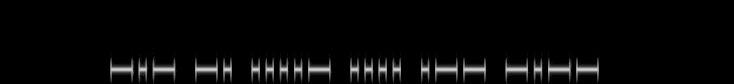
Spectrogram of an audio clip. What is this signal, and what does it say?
Morse code, heard as a keyed tone, about 17 wpm, 700 Hz. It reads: KN4HWY
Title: USA Call Signs - 6 Characters - Repeated 3x - 17wpm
